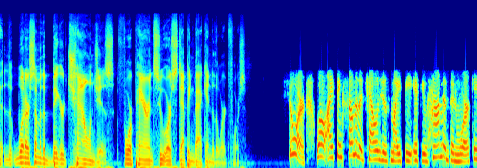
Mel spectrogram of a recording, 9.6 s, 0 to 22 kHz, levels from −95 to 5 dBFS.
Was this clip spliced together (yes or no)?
no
